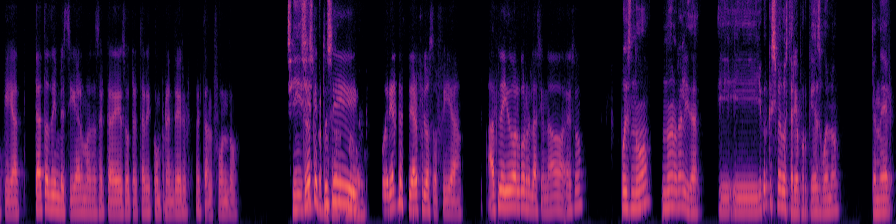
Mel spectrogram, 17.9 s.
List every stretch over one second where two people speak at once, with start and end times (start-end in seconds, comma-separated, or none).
6.0-7.2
